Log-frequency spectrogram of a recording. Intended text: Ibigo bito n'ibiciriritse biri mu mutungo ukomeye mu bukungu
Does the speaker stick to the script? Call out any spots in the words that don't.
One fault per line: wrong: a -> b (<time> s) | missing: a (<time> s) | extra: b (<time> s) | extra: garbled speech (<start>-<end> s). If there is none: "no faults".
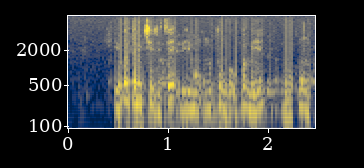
no faults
